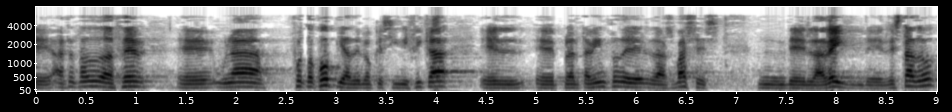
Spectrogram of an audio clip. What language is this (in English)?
Spanish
